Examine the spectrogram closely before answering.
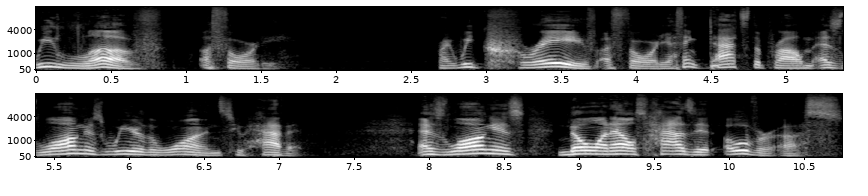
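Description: A man with an unremarkable speaking voice talks at a moderate pace in a fairly high pitch, his intonation lively and his loudness swinging widely, on a very clean recording with a silent background. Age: 30s. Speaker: pastor. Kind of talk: sermon.

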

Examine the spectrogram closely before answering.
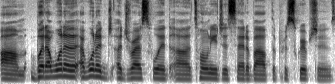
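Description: The woman's pitch is very deep and low. She talks at a fairly quick pace with ordinary pitch variation. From New York, South Bronx. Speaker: emergency room physician. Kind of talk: panel discussion. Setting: studio.

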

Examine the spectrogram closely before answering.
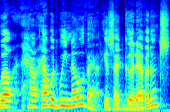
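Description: A man with a Kentucky accent talks at a moderate pace, his pitch swinging very widely. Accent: Kentucky Southern US. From western Kentucky, Muhlenberg County. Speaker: English lecturer and author. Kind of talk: interview conversation.

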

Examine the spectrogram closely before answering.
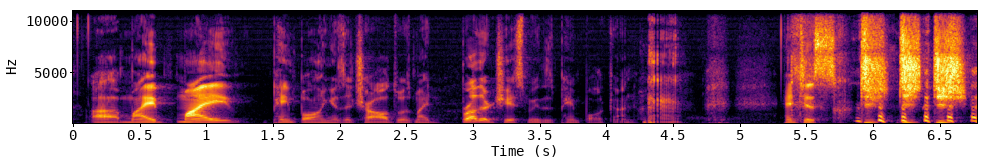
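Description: A man with an unremarkable speaking voice, fairly low pitch with ordinary variation, a moderate pace and big swings in loudness. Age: 20s. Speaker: strength athlete / powerlifter. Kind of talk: casual chat.

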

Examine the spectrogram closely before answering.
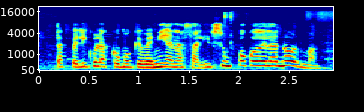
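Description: Noticeable background noise sits behind a woman speaking at a fairly quick pace. Her pitch is fairly high, with ordinary variation. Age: 40s. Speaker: university library staff, podcast co-host. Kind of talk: casual chat.

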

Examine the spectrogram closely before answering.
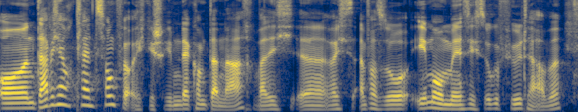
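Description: Talking at a very fast pace with hardly any pauses, a man uses a medium pitch and ordinary pitch variation. The recording is very clean, with a silent background. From Germany. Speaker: podcast host. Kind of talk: casual chat. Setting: studio.

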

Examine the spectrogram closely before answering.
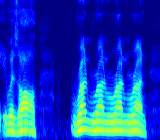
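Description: A medium-pitched man with an American accent and a dark, mellow tone, recorded dry and close with no echo on a very clean, silent background. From Derby, Connecticut. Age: 70s. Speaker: local sports figure. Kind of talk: interview. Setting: radio studio.

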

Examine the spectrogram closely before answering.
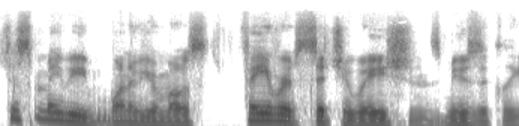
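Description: Over a quiet background, a man with an American accent uses a normal speaking voice at medium pitch, moving at a moderate pace with lively intonation. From Syracuse, New York. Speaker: podcast host and musician. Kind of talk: casual interview. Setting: video call.

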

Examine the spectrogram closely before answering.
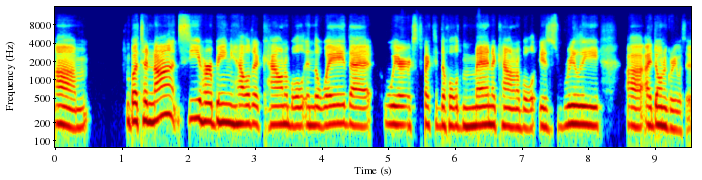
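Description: With an American accent, this unremarkable speaking voice moves at a moderate pace with fairly even intonation, sounding dry and close with no echo against a quiet background. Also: woman, medium pitch for a woman. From Miami, Florida. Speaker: filmmaker. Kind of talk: casual chat.

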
